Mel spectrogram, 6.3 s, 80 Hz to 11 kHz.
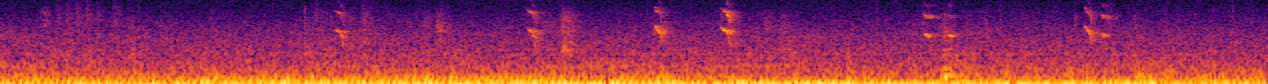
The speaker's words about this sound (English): Chitter by both birds. Calls by 3-3, then 5-9 response.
